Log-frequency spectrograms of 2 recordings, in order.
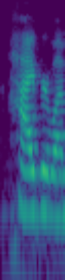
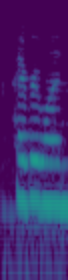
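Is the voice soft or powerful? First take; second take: powerful; soft. First: It is said strongly, with much power. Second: It is said softly, with little power.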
